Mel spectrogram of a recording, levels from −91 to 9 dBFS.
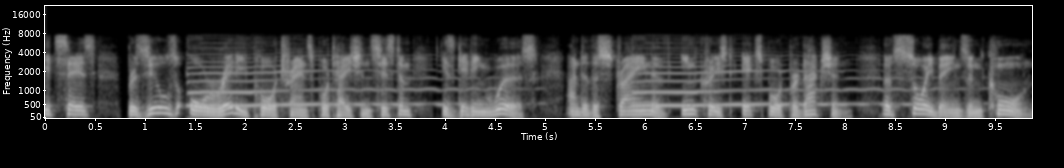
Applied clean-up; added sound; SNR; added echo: none; Wind instrument, woodwind instrument; 10 dB; none.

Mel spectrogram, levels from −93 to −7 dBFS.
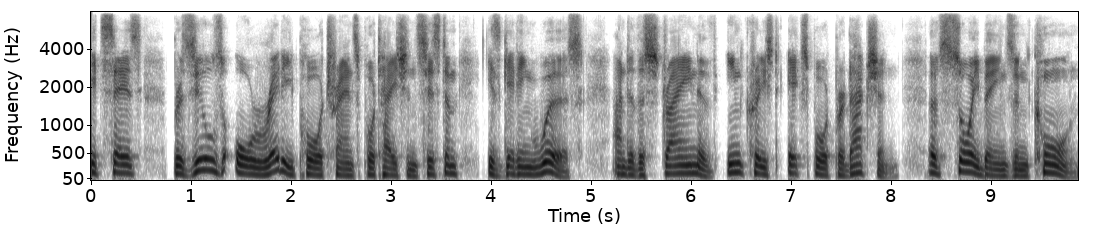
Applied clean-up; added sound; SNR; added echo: none; none; none; none.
